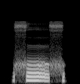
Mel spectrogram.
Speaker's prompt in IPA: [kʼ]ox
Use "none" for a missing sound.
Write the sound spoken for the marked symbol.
x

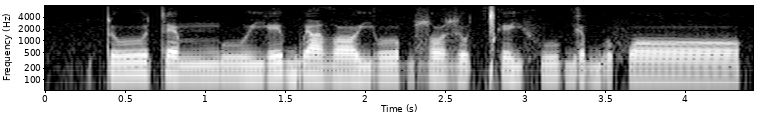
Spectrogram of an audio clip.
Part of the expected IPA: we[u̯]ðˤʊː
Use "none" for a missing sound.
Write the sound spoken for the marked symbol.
i̯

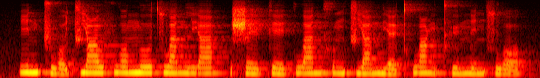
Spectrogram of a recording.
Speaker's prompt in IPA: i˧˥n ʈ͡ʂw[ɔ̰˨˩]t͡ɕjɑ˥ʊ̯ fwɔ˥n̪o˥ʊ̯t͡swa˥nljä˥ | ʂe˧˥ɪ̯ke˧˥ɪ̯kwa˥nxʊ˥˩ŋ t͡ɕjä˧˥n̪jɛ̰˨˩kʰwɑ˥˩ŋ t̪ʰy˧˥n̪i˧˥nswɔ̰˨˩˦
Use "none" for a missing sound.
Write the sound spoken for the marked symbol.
ɔ̰˨˩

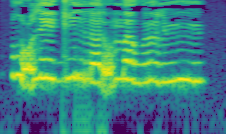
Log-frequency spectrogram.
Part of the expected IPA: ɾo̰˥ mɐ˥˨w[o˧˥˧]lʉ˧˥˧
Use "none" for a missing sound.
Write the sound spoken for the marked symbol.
ɵ˧˥˧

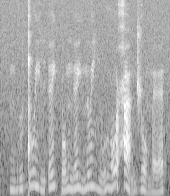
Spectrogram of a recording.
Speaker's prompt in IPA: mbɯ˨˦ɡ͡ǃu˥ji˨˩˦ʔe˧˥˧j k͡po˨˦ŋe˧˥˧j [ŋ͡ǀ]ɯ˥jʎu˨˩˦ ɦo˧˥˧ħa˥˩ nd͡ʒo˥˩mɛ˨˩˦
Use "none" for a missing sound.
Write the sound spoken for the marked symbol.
n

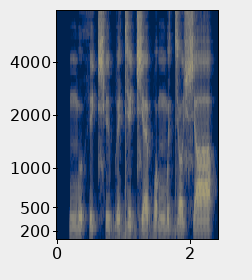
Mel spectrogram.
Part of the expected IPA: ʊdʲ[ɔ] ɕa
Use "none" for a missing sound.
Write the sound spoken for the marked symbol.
ɔ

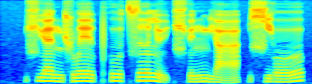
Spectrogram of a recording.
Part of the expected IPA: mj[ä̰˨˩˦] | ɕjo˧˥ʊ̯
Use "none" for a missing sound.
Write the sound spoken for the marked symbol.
ä̰˨˩˦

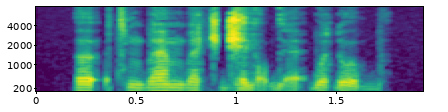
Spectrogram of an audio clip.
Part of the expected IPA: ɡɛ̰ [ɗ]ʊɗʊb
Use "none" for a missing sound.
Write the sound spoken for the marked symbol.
ɓ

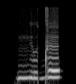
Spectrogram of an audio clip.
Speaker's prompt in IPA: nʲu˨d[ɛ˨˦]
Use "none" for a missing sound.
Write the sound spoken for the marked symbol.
ɛ˦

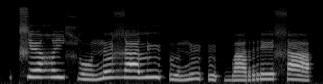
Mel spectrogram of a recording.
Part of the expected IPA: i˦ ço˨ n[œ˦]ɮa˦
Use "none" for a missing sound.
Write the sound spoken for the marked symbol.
ə˦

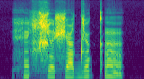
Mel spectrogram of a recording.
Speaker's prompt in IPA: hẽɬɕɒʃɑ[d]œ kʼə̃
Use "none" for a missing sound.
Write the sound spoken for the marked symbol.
d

